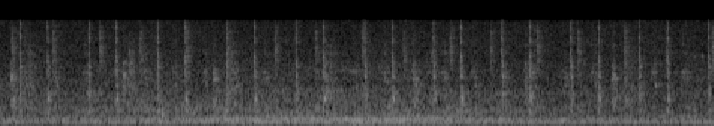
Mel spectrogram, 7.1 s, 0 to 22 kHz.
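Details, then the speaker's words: Vintage British Bentima/Perivale Art Deco 8-day mantel clock, pendulum being pushed left and right to set beat: sharp ticks about three a second with uneven tick-tock rhythm — clock out of beat, ticking more than tocking. "so I know this one won't work because I can hear it ticking more than talking"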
